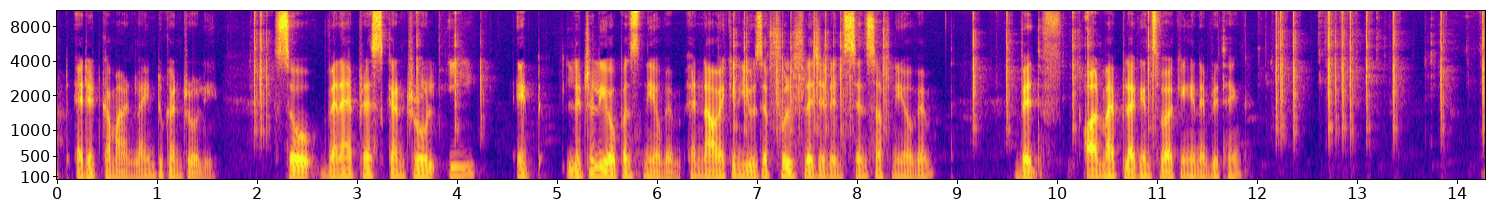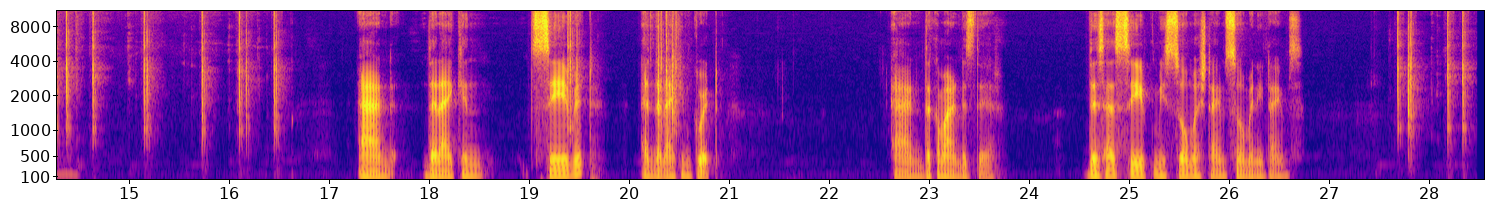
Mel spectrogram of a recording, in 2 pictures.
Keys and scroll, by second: 1.9 super+l, 3.9 ctrl+e, 6.4-16.5 typing, 8.1 Escape, 15.1 Escape, 19.3 ctrl+s, 20.2-21.8 typing, 27.7 super+space, 27.8-28.5 typing.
